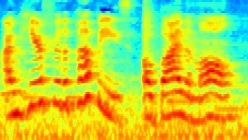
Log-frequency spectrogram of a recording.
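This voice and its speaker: A woman's voice: fairly high pitch, animated, moderate pace, fairly bright tone, reverberant, faint music behind. A woman voicing a haughty, demanding female villain with an imperious drawl in a children's storybook.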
